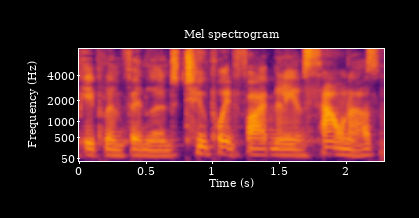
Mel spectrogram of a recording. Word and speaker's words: sauna: in Finland, 2.5 million saunas, not saunas, you pronounce it saunas. Saunas is sauna. So that's basically... It's a Finnish word that we've all been saying We butchered it, yeah.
